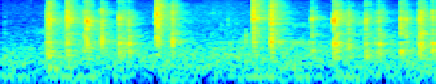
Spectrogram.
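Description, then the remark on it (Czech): Rapid clicking of keys on a computer keyboard, a steady burst of typing with irregular short taps, fairly clear, with no voices. “Což vlastně je úplně gramlavý ruce a ta klávesnice je úplně strašné.”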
